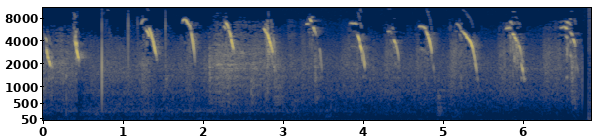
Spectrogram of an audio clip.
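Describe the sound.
A series of about a dozen quick, downward-sliding whistled chirps, imitating a bird call, repeating in a steady rhythm with faint background noise and no talking.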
